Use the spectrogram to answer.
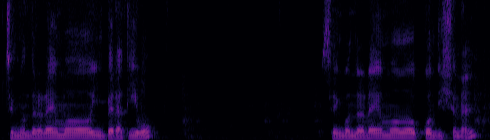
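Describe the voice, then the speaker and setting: A man's voice: fairly high pitch, flat delivery, brisk, warm tone. A middle-aged male teacher giving an online class, often asking students questions and checking in as he explains. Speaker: language teacher.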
